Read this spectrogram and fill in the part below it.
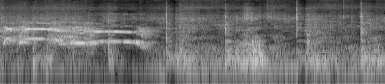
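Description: Pork fries in its own rendered fat for dinuguan, with crackling sizzle and stirring scrapes of a utensil in the pan. A rooster crows faintly in the background at the start.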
